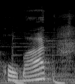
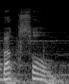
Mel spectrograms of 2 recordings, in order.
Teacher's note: o Tengah atas belakang bundar dan o Tengah bawah belakang bundar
